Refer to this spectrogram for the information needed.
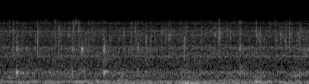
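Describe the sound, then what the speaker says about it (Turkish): Pepper paste fries in a pan while a Turkish yüksük soup is being made, giving a steady, low sizzle that carries on evenly throughout with no voices. "Şimdi e, biber salçası ekliyorum"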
